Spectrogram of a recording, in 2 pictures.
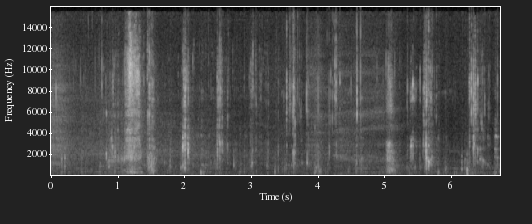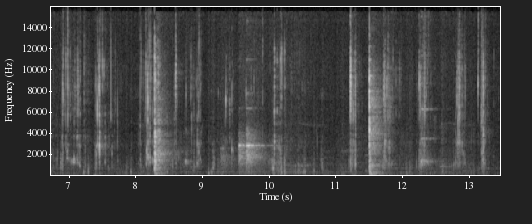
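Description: A person chewing and biting food close to a clip-on microphone, with many short sharp clicks; the two loudest come past the middle and near the end.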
